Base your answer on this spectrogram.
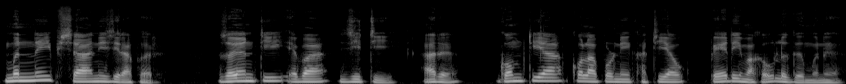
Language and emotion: Bodo, neutral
